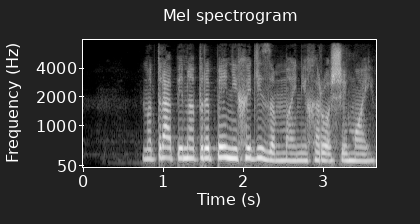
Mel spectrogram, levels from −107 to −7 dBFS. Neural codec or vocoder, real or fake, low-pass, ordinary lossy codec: codec, 24 kHz, 0.9 kbps, WavTokenizer, medium speech release version 1; fake; 7.2 kHz; none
